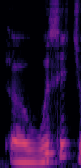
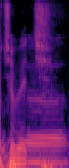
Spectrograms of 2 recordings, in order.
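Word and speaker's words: Vučević: Vucic? What's his? How do you say his name? – Vucevic.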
